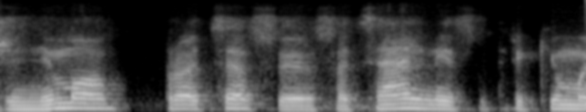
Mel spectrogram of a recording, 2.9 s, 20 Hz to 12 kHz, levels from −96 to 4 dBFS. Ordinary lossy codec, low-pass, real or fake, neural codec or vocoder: Opus, 24 kbps; 10.8 kHz; real; none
